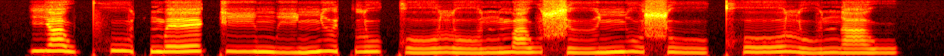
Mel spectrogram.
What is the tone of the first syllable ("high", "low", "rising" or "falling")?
falling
